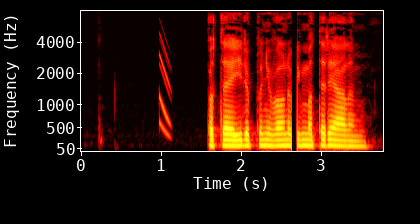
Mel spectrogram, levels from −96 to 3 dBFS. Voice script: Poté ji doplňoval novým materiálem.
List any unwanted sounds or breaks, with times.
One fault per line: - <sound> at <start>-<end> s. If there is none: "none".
- chirp at 1.0-1.2 s
- dropout at 2.6-2.7 s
